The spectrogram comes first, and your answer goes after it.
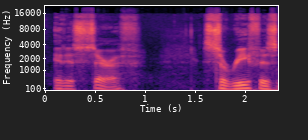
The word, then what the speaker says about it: serif: little points on the ends of the letters sharifs but it is not shif it is sarif Sharif is not even an accepted pronunciation of the word and anyone who pronounces s r i f as shareif is wrong it is sarif I learned it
